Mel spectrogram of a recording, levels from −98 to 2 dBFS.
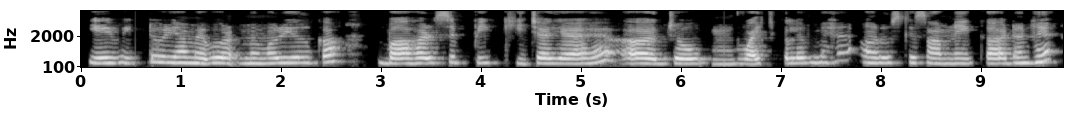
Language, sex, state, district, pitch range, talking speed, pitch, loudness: Hindi, female, Chhattisgarh, Bastar, 260-290 Hz, 140 wpm, 275 Hz, -15 LUFS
